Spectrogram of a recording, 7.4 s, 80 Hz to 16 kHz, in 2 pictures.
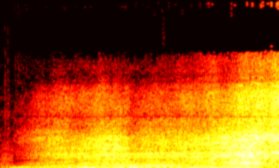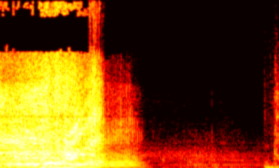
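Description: A 2007 Mercedes E63 AMG with Stage 2 long-tube headers, an ECU tune and lowered suspension revs loud and sustained for about five seconds, its exhaust roaring close by, then cuts off abruptly and leaves a quieter idle.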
